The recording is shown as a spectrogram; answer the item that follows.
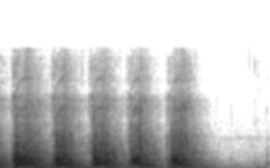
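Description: Stick blender pulsed in about five short bursts in a small plastic pitcher of soap batter, stopping about a second and a half in.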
